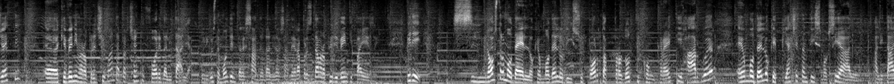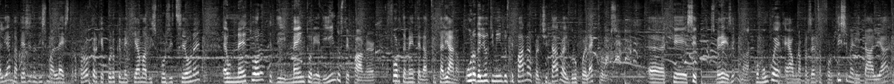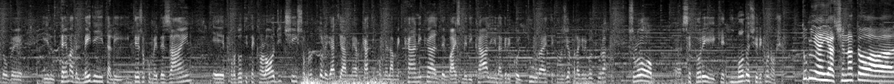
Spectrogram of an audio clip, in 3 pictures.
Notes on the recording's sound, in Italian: Sempre in diretta per la speciale occasione dal Festival dell'Economia 2014.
